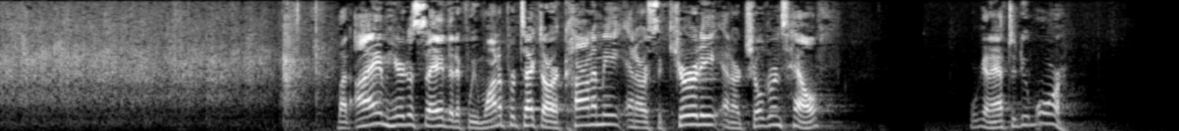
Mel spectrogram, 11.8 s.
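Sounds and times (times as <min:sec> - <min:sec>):
round of applause: 0:00.0 - 0:03.3
speech: 0:03.4 - 0:08.4, 0:09.7 - 0:10.8.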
